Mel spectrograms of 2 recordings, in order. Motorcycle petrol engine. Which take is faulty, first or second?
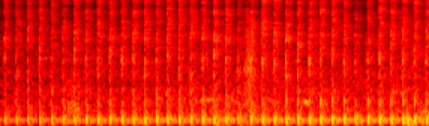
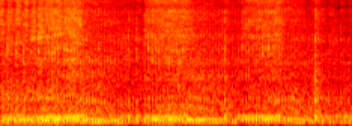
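second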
